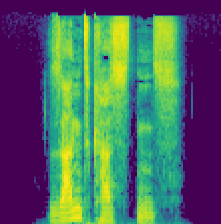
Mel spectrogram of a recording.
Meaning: genitive singular of Sandkasten
- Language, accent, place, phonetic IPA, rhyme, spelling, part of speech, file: German, Germany, Berlin, [ˈzantˌkastn̩s], -antkastn̩s, Sandkastens, noun, De-Sandkastens.ogg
